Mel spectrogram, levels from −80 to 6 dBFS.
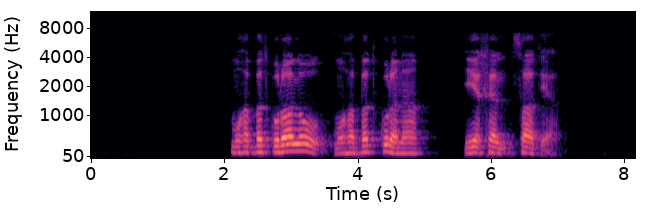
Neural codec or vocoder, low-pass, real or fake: none; 7.2 kHz; real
